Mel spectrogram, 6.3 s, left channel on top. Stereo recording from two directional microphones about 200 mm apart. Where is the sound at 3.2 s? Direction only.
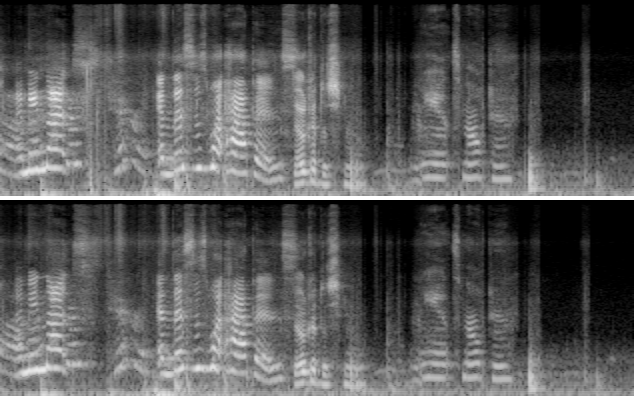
20° right (ahead or behind).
